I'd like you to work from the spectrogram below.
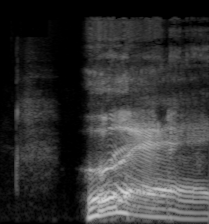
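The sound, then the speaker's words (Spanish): After a short intake of breath, voices let out a loud, sustained roar together, a growling vocal imitation that holds steady and rises slightly in pitch for over a second. “Pero pues no nos podemos ir sin hacer el rugido tradicional.”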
